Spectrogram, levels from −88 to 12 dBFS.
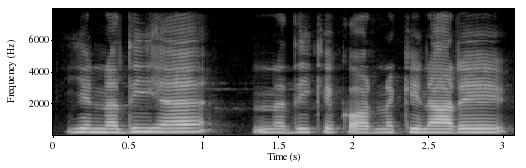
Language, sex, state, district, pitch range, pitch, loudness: Hindi, female, Himachal Pradesh, Shimla, 205-220 Hz, 215 Hz, -17 LUFS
